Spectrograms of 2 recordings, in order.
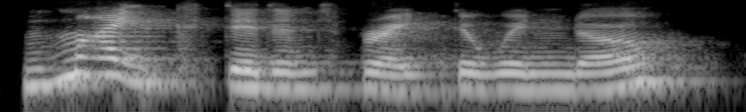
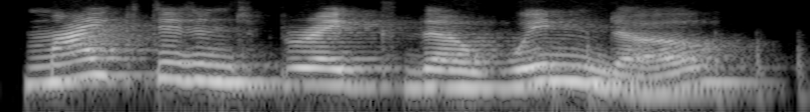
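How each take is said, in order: First: The stress falls on the word Mike. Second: The stress falls on the word window. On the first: Someone else broke the window. "that means maybe someone else did" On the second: He broke something other than the window. "He broke the door"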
